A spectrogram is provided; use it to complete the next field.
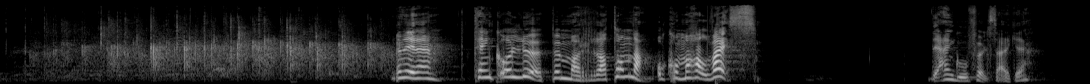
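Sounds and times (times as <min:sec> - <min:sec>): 
audience applause: 0:00.0 - 0:04.2
speech: 0:03.9 - 0:07.6, 0:09.4 - 0:10.4.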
